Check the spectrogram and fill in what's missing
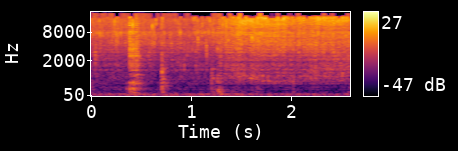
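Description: Ghee sizzles and crackles in a hot pan for a Bengali cabbage dish with fish head, potatoes, peas and garam masala, a steady loud frying hiss with a few stirring scrapes and no talk.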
